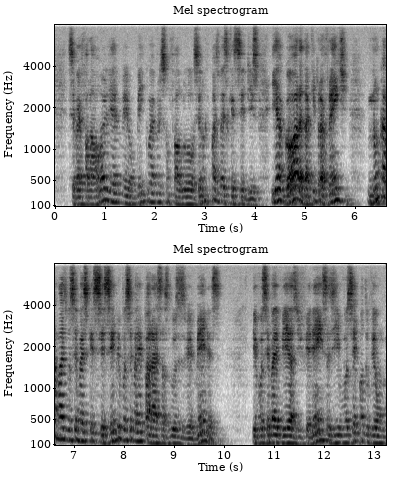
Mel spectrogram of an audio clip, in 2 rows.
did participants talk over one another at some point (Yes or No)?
No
